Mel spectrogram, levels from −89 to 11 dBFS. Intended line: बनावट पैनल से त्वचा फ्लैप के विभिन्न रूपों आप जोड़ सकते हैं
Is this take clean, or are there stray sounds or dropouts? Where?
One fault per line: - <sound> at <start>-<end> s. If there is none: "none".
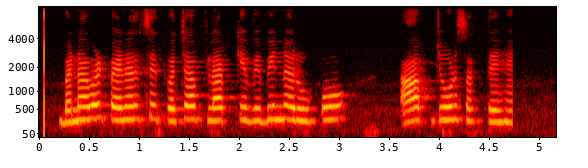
none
